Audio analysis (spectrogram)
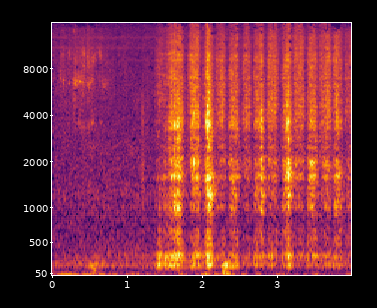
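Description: A wooden stylus scratches the black coating of a flat scratch art card lying on a table, working first at the bottom edge and then in the wing area. After a quiet first second, a series of dry, rasping scratch strokes follows, each one short and bright with a gritty texture.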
